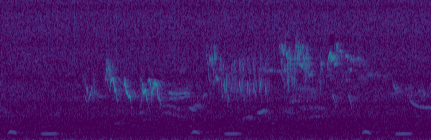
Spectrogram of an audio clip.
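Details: An evening recording in Rumburgh, Suffolk: a distant common cuckoo gives its soft, falling two-note 'cu-coo' about every two seconds beneath brighter, higher chirping and warbling from other songbirds.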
